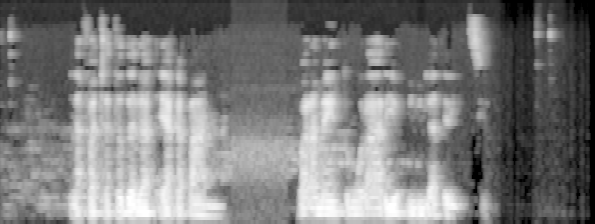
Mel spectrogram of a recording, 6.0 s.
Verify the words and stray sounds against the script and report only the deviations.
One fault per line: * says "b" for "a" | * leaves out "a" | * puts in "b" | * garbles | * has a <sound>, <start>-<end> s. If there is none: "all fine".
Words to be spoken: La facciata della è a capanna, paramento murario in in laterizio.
all fine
